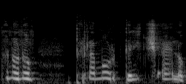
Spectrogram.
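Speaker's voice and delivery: high-pitched frightened plea; distraught young woman pleading; tearful pleading. A narrator's reading. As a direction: beg in a high voice close to tears. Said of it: "il pianto le troncò la voce".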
